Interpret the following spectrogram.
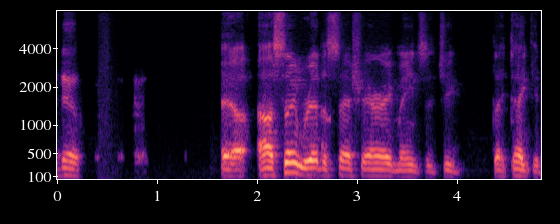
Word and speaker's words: certiorari: I assume writ of certiorari means that they take you to Chancery Court.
